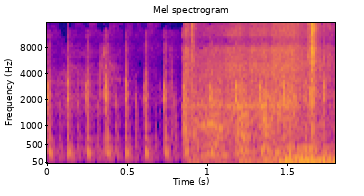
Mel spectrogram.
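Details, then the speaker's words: Lada Priora with overcharging (16.7 V) and slipping belt whistle, previously hard starting: about eight quick starter turns, engine fires and settles into a steady run; now runs smoother and starts easily, normal quick start. "И заводится лучше. Вот реально заводится прям. Я прям ради интереса еще раз запущу ее."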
